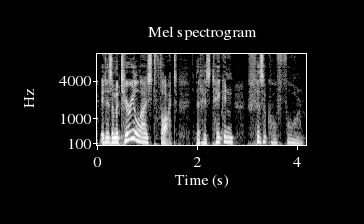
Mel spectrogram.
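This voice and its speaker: Husky, grieving man, played by an actor. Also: a little high, sing-song, no room sound. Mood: uneasy, careful. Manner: halting, hushed, earnest. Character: grieving, guilt-ridden man gently explaining the impossible. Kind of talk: audio drama acting.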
